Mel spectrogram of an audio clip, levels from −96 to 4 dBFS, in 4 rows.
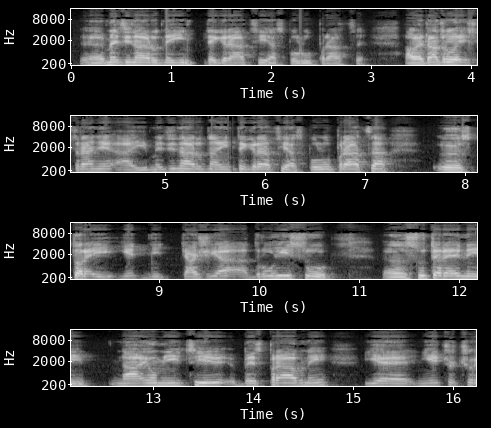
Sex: male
